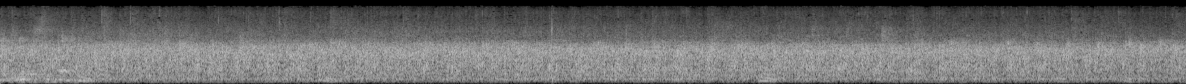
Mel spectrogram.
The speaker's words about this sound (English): I apologize for that, but I thank you for your attention and your welcome tonight. A round of applause.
